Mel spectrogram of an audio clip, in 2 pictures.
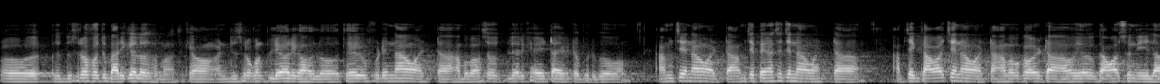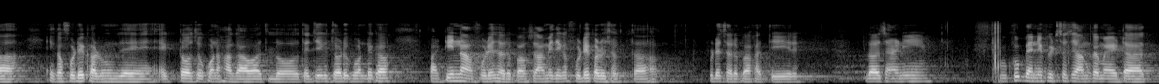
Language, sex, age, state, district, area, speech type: Goan Konkani, male, 18-30, Goa, Pernem, rural, spontaneous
